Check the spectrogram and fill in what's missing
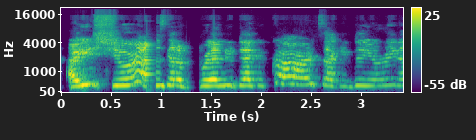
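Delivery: high, loud sing-song pitch; card reader pressing a stranger, high and loud; pushy reader. Retold or imitated. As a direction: sell the reading brightly. Reader insisting on reading.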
